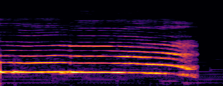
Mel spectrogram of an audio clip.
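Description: A long, high-pitched yell held on one note for about two seconds, falling in pitch just before it cuts off.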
